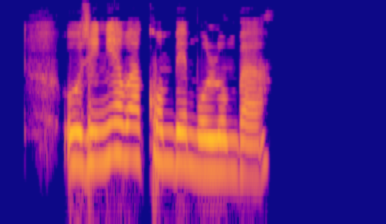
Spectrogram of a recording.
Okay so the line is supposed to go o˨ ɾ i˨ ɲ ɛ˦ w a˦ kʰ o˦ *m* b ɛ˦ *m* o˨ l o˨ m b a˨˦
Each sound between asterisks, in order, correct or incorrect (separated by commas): correct, correct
